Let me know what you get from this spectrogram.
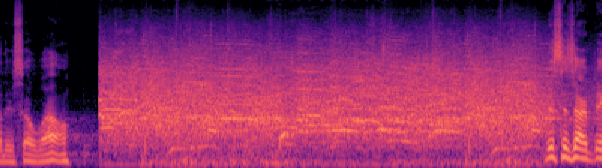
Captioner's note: applause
